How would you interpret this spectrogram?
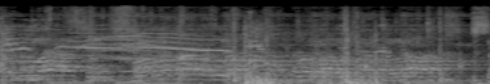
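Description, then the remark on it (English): Several cat meows with rising and falling pitch sound out over a dense, busy background of music-like sound, fairly loud and continuous throughout, in a Christmas advertisement for Kitten Cadoodles cat food. “Keep those cats distracted with their bellies full of kitten cadoodles.”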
